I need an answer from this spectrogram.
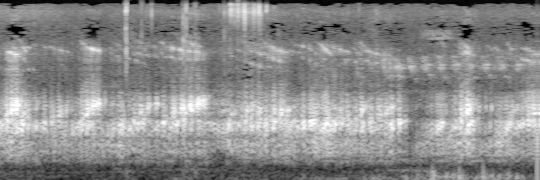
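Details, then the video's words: Many frogs croaking together in a pond, phone recording: overlapping raspy pulsed croaks forming a thick chorus, with a brief low rumble near the end. "Étang et grenouilles - Pond and frogs"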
